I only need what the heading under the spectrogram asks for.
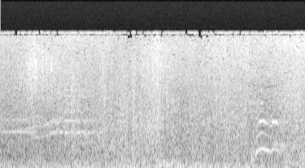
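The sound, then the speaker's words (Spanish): A rushing river current and waterfall sweep wooden barrels downstream, a loud, continuous roar of churning water that stays steady throughout. “Salen al exterior cayendo por una cascada. La corriente los lleva río abajo.”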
